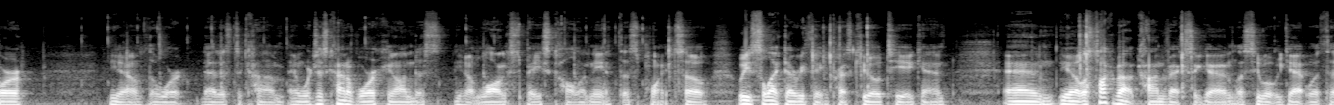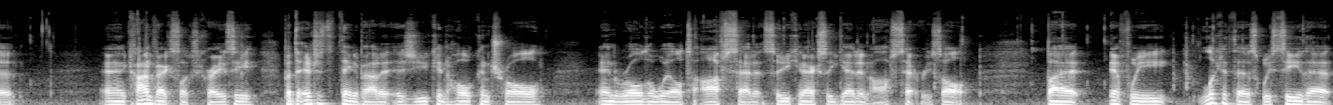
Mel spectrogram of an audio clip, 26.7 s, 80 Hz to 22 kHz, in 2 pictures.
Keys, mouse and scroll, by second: 0.9 middle click, 1.4 shift+middle click, 1.5 shift+middle click, 1.6-2.4 shift+scroll down 4, 2.4 shift+middle click, 3.7 middle click, 5.0 shift+middle click, 5.2 middle click, 5.8 shift+middle click, 6.1 middle click, 6.7 a, 8.2-8.6 typing, 12.8 click, 13.7-15.9 middle drag, 16.3-19.5 ctrl+scroll down 10, 19.5-19.8 ctrl+scroll down 1, 20.6 click, 20.9 shift+middle click, 21.2 shift+scroll down 1, 21.6 shift+middle click, 21.8-22.2 shift+scroll down 2, 22.2 middle click, 22.5 scroll up 1, 22.8 shift+middle click, 23.1-23.6 scroll up 2, 23.6 click, 23.9 KP_Decimal, 24.3 middle click, 24.5-25.0 scroll up 10, 25.3 shift+middle click, 25.5 shift+scroll down 2, 25.8 middle click, 26.5-26.6 scroll up 2.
